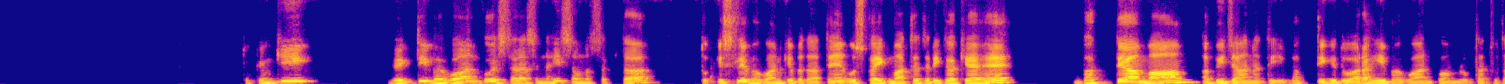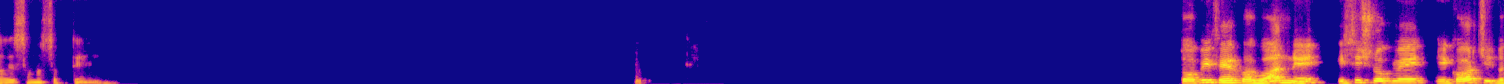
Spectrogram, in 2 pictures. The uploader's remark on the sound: Zoom recorded class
